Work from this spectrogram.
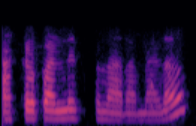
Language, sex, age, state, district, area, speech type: Telugu, female, 60+, Andhra Pradesh, Vizianagaram, rural, conversation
